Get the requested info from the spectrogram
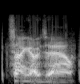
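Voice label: inform killfirm infantry, battlechatter, British; localized english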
